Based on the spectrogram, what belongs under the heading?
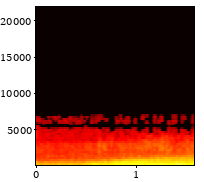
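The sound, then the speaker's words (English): The explosion of Lieutenant Holbrook's second bomb: a deep, rolling rumble that swells in loudness over a second or so and keeps booming steadily, heavy in the low end with no voices present. “That explosion we just heard was Holbrook's second bomb.”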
